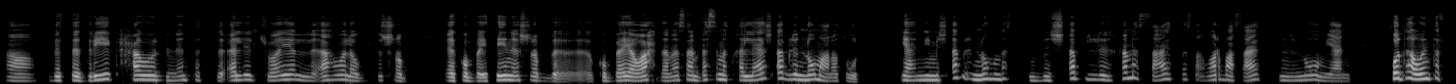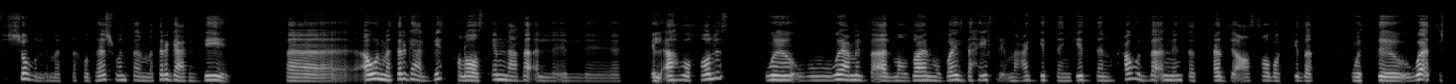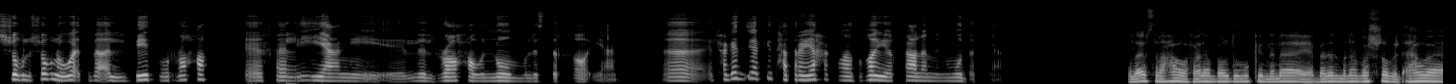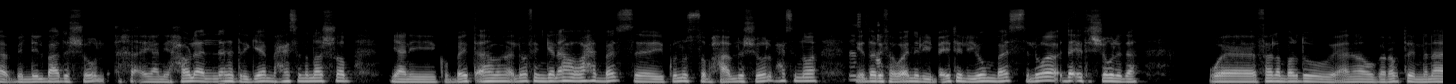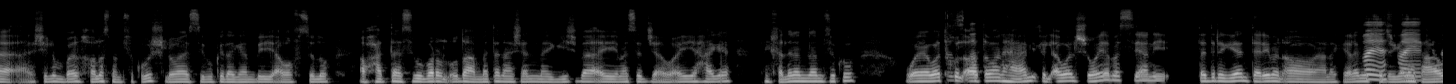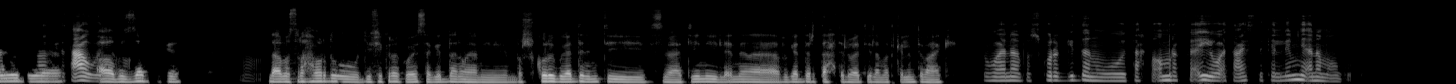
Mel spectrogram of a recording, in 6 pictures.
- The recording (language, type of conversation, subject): Arabic, advice, إزاي أقدر ألتزم بميعاد نوم وصحيان ثابت؟
- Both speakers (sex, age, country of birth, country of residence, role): female, 65-69, Egypt, Egypt, advisor; male, 20-24, Egypt, Egypt, user
- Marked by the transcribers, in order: in English: "مودك"; in English: "message"; tapping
